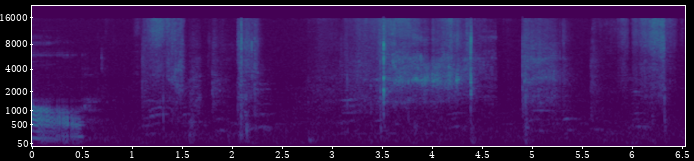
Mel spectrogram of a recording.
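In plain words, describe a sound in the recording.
Paper cards slide and rustle across a table.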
